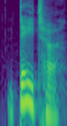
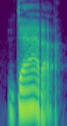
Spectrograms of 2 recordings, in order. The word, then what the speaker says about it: data: And in American English, it would be more like data. So the A would be pronounced a, data, And the T is again very soft, like in tomato.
